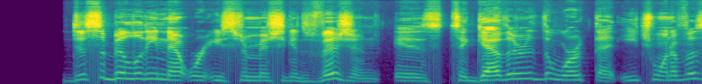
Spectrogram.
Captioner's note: voiceover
